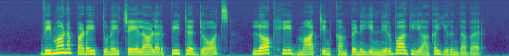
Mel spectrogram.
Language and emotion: Tamil, neutral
